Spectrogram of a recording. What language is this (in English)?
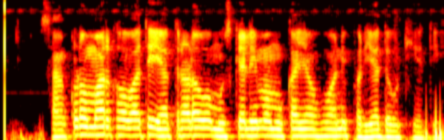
Gujarati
